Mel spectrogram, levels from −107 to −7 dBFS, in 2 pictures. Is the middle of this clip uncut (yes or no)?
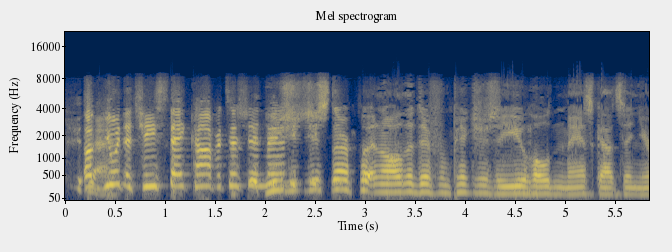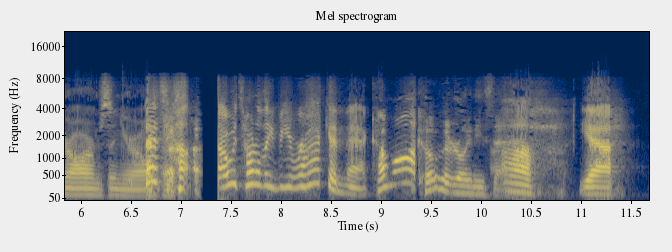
no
